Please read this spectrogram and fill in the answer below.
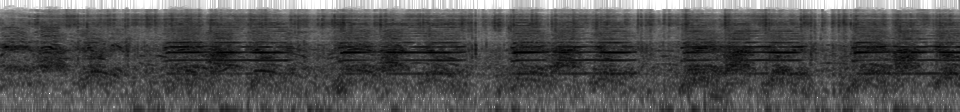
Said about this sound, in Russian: Ну, вы понимаете, друзья, что это не ОМОНовцы кричат «Мы вас любим», да? Это люди, которые стоят напротив ОМОНа, так стенка на стенку, и они кричат «Мы вас любим».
